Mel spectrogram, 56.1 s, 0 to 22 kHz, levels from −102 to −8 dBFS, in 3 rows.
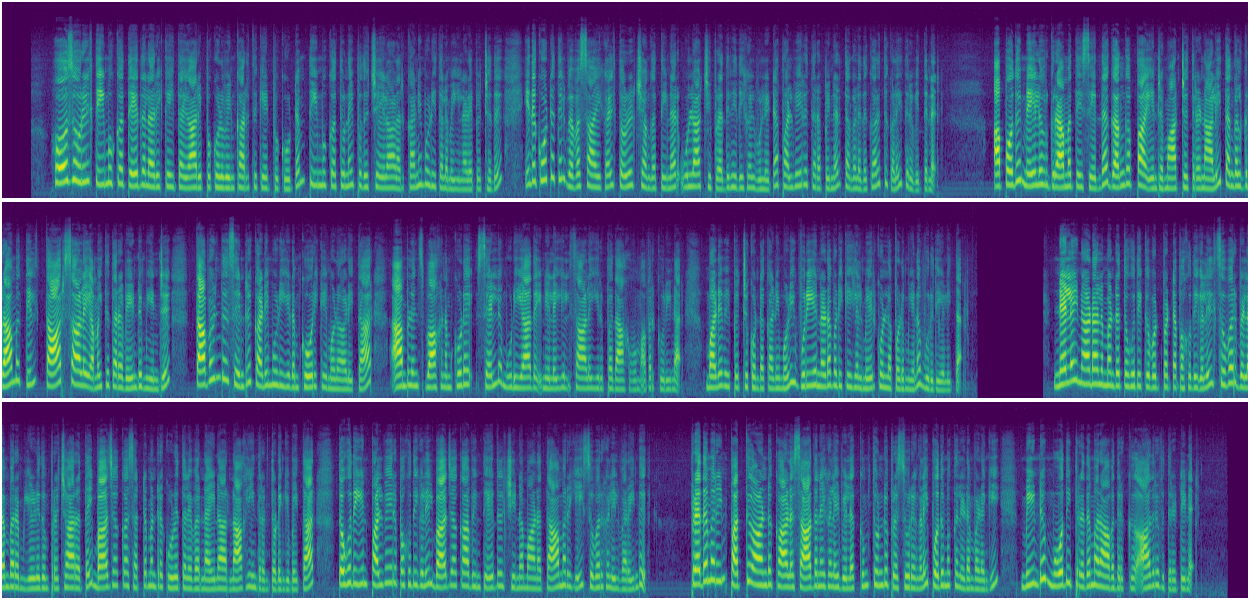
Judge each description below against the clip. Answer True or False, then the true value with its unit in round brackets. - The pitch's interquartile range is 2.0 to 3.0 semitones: False (4.0 semitones)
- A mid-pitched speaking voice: False (235 Hz)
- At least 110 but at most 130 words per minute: True (115 wpm)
